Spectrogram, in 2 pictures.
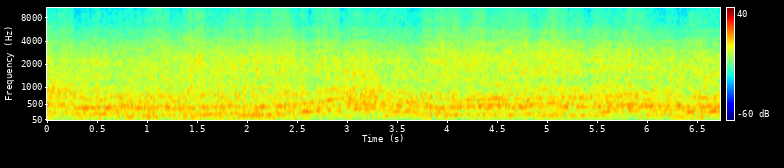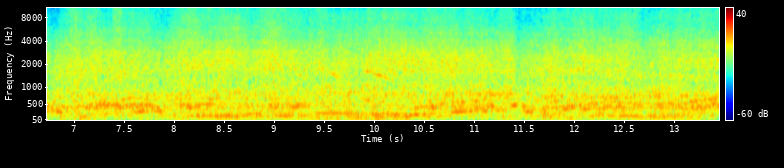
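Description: Several demolition derby cars' engines revving hard at once, their overlapping pitches rising and falling continuously as the cars drive and ram around the arena.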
